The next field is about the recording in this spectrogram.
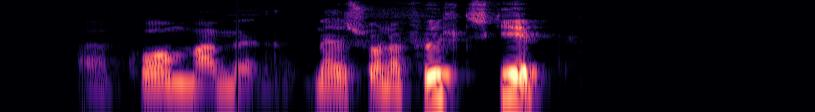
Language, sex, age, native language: Icelandic, male, 50-59, Icelandic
